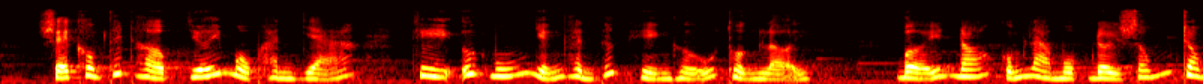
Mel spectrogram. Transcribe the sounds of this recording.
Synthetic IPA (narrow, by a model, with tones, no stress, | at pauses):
sɛ̰˧˥xə˧wŋ͡mt̪ʰï˦˥k̟̚həː˨˩p̚zəː˨˦jmo˨˩t̚ha˨˩jŋ̟za̰ː˧˩ | xi˧ʔɨ˦˥ək̚mu˨˦ənɲɨ̰˧˥ŋɦï˨˩ŋ̟t̪ʰɨ˦˥k̚hḭ˧˨ənɦɨ˧˩wt̪ʰwə̰˧˨nlə̰ː˧˨j | ɓəː˧˩jnɔ˨˦kʊ̰˧˥ŋ͡mlaː˨˩mo˨˩t̚ɗəː˨˩jsə˨˦wŋ͡mt͡ɕɔ˧w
